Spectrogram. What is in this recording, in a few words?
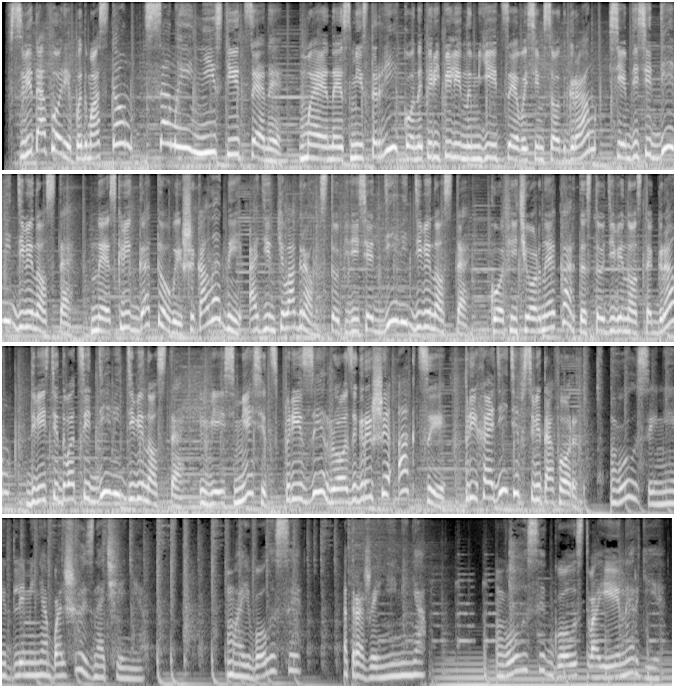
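Russian, female, commercial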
